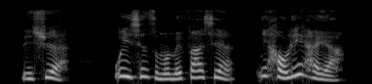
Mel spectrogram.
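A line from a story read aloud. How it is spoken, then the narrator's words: Sweet, smiling. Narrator (Chinese): 笑容甜美的顾瑶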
